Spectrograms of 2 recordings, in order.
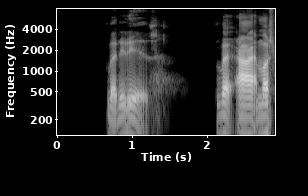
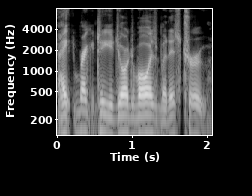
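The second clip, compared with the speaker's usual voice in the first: ordinary talk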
